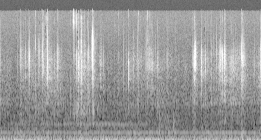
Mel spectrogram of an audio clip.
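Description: Small solid steel pachinko balls resting on black velvet are pushed and clinked together by fingertips and nails, with gentle rolling and tapping. Soft, bright metallic clicks and ticks come in quick scattered clusters over a faint steady low hum, each click dying away almost at once.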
